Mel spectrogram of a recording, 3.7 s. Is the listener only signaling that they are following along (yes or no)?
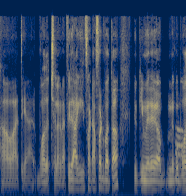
yes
